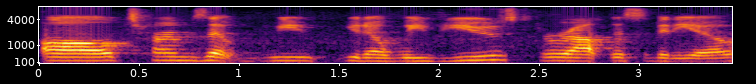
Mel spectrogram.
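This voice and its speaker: A woman speaks with a fairly low pitch. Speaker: online marketing coach. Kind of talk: live webinar tutorial. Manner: fast.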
